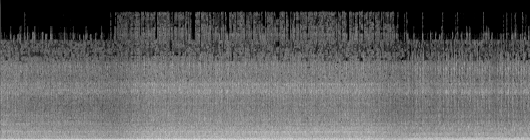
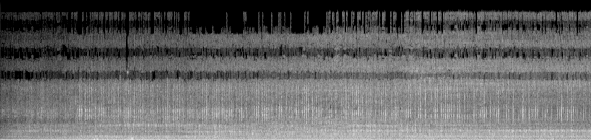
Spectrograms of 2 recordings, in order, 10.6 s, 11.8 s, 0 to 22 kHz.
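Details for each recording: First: BMW X5 E70 engine idling with the drive belt removed: smooth, even V8 idle, front-of-engine rattle gone; the water pump pulley has play and its worn bearing was making the noise. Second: 2007 BMW X5 E70 4.8i V8 idling, hood open, not overheating: dry, busy rattle from the front of the engine with a slight belt squeak, traced to a failing water pump with a worn bearing.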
